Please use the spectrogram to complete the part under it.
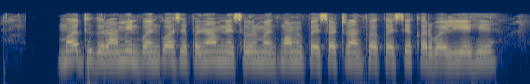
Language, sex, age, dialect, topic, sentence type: Magahi, male, 60-100, Central/Standard, banking, question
